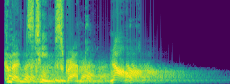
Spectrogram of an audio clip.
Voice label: announcer team scramble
